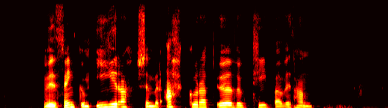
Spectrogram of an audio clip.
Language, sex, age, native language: Icelandic, male, 20-29, Icelandic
